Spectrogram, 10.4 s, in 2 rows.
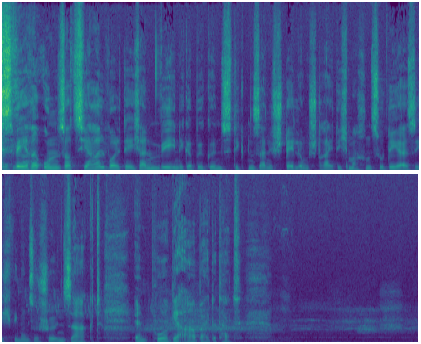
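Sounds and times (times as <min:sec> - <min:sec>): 
speech: 0:00.1 - 0:08.5
ravens cawing: 0:06.5 - 0:10.4.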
